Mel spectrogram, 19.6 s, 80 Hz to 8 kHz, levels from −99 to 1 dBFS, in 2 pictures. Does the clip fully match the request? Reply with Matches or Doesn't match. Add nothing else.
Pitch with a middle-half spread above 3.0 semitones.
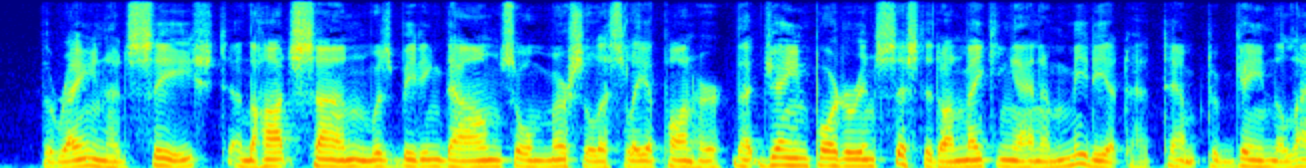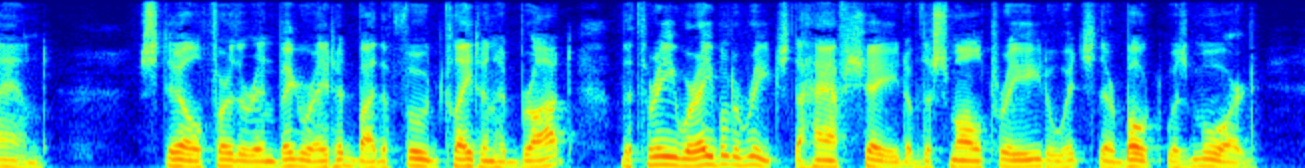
Doesn't match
